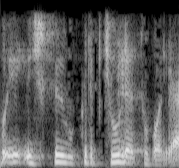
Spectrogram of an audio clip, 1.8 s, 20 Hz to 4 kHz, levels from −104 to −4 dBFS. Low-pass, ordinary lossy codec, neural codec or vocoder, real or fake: 3.6 kHz; AAC, 16 kbps; codec, 16 kHz, 4 kbps, FunCodec, trained on LibriTTS, 50 frames a second; fake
